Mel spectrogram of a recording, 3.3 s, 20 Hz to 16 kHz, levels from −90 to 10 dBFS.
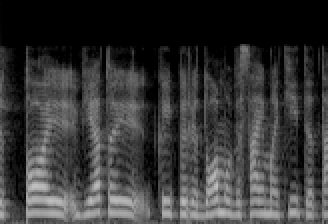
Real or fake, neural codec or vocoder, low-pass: real; none; 7.2 kHz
